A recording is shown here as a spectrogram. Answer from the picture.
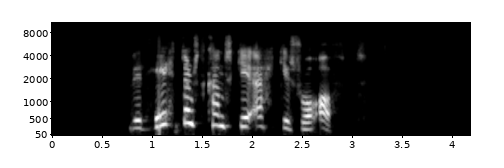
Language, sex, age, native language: Icelandic, female, 30-39, Icelandic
